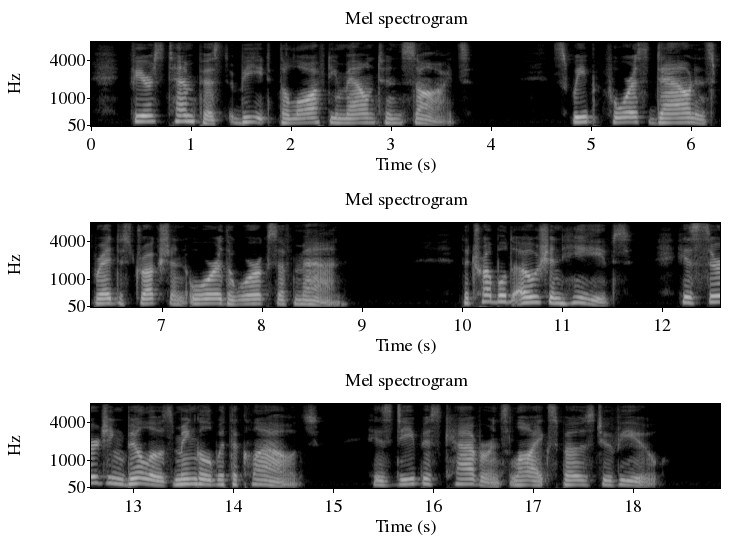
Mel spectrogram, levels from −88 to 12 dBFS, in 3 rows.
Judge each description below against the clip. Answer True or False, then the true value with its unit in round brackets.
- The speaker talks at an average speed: False (115 wpm)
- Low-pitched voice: False (165 Hz)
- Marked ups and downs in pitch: False (3.0 semitones)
